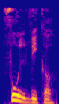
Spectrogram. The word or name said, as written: fulvico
